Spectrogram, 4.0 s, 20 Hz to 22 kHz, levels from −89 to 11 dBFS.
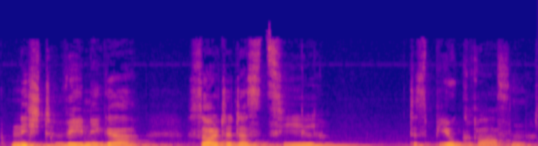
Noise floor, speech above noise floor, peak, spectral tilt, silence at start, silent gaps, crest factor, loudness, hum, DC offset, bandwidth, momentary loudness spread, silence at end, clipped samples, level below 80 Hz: -39 dBFS; 20 dB; -2 dBFS; -6 dB/octave; 0.1 s; none; 18 dB; -20 LUFS; none; under 0.1%; 16.5 kHz; 17 LU; 0 s; under 0.1%; -68 dBFS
